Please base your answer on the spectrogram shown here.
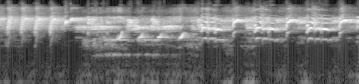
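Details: A bird kept in a cage for singing contests pours out a dense, continuous warble of high chirps and short rising whistles with hardly a pause, the phrases overlapping and varied throughout.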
